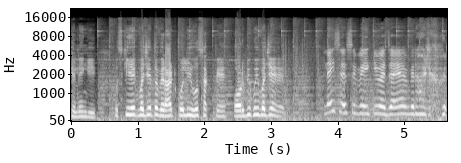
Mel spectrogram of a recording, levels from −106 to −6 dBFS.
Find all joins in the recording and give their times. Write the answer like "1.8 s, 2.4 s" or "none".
none

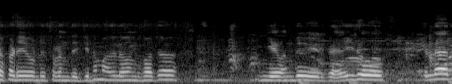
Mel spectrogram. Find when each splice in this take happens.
1.9 s

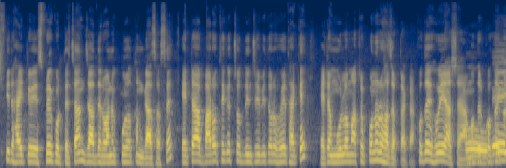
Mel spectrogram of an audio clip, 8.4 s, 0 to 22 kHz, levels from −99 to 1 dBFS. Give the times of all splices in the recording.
2.9 s, 7.0 s

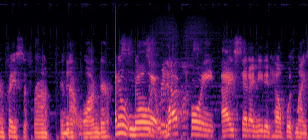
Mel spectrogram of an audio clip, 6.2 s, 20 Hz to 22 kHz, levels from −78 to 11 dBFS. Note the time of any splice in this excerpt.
2.3 s

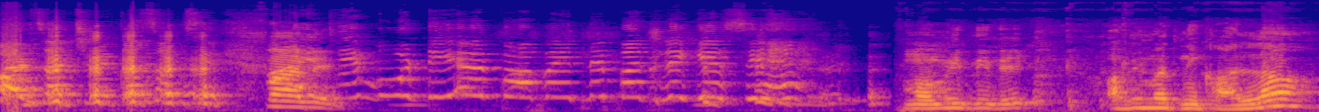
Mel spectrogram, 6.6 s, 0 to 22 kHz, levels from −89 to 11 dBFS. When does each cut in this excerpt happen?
1.3 s, 4.4 s

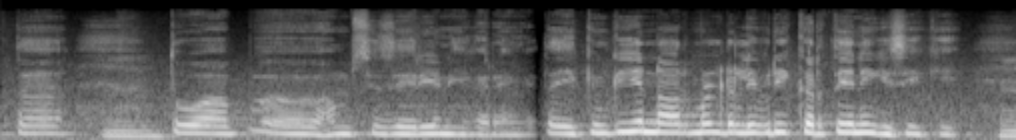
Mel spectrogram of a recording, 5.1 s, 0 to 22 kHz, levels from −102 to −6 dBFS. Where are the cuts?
2.7 s

